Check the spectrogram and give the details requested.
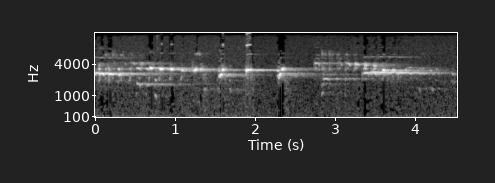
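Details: Eagle pair duetting at first light on a Sunday, November 18, 2018, at Big Bear Lake, California, roosting near the nest: high, thin chattering chortles in a run of quick piping notes, with harmonics stacked above.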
